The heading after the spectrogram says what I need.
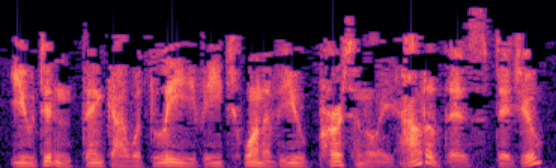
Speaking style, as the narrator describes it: In a conspiratorial tone that they had to strain forward to hear, he said

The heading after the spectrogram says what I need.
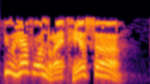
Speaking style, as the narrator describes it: A voice bellowed

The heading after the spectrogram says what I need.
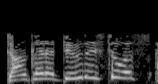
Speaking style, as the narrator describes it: Agnes shrieked

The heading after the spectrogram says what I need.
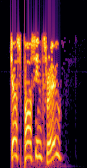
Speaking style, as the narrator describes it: he said in a strangulatedly cheerful voice

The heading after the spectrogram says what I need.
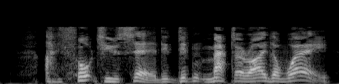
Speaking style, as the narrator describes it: said Harry with a bitter laugh

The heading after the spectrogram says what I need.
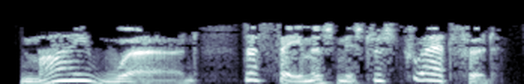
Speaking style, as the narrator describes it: said a voice cheerfully

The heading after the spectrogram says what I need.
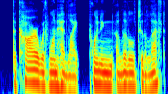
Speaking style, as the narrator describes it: asked

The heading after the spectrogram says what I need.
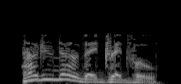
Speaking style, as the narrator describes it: said Victor weakly

